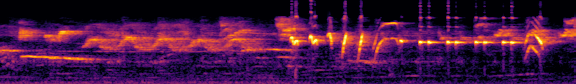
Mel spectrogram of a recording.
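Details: Greater green leafbird song used to tutor songbirds: soft buzzy warbling with a low whistled undertone, then an excited burst of sharp clicks and chips, a steady stuttering whistle and a final rising slur.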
